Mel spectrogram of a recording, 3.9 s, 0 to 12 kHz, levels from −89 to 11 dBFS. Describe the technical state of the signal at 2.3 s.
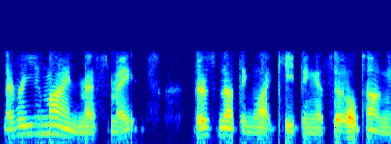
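At 2.3 s the speech runs through a G.723.1 codec, present for the whole clip. Its 30 ms frames, heavy damage, about 6 kbit/s and narrow 3.5 kHz ceiling leave the speech muffled, hoarse and blurred.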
